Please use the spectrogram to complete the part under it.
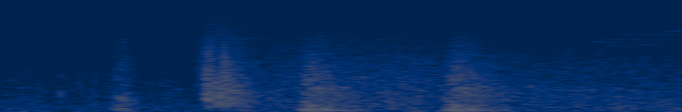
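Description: A magical burst whooshes and chimes.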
